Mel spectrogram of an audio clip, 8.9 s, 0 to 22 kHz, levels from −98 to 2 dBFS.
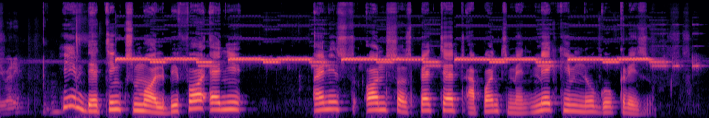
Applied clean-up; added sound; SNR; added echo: none; Alarm; 1 dB; none.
